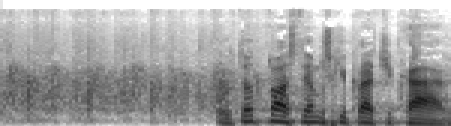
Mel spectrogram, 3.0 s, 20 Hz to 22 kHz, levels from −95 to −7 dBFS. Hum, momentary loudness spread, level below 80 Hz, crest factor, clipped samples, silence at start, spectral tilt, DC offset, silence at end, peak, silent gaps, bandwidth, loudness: none; 15 LU; -56 dBFS; 20 dB; under 0.1%; 0 s; -6 dB/octave; under 0.1%; 0 s; -2 dBFS; none; 16 kHz; -22 LUFS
